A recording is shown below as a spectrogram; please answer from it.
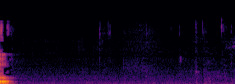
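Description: Near silence with a faint click or two from a computer keyboard.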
